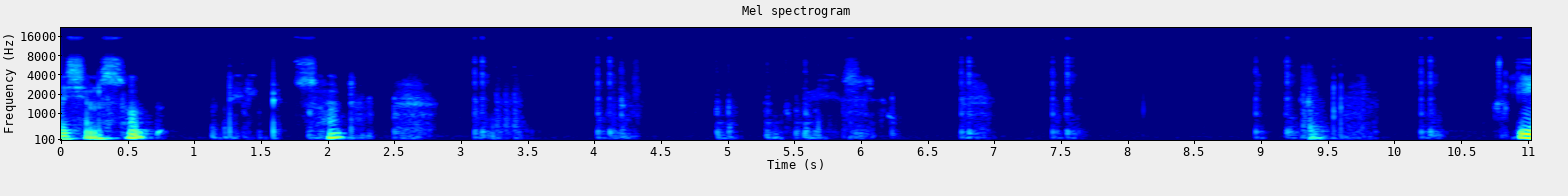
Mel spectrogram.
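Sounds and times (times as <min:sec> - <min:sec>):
person whispering: 0:01.2 - 0:02.3, 0:05.6 - 0:06.3.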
